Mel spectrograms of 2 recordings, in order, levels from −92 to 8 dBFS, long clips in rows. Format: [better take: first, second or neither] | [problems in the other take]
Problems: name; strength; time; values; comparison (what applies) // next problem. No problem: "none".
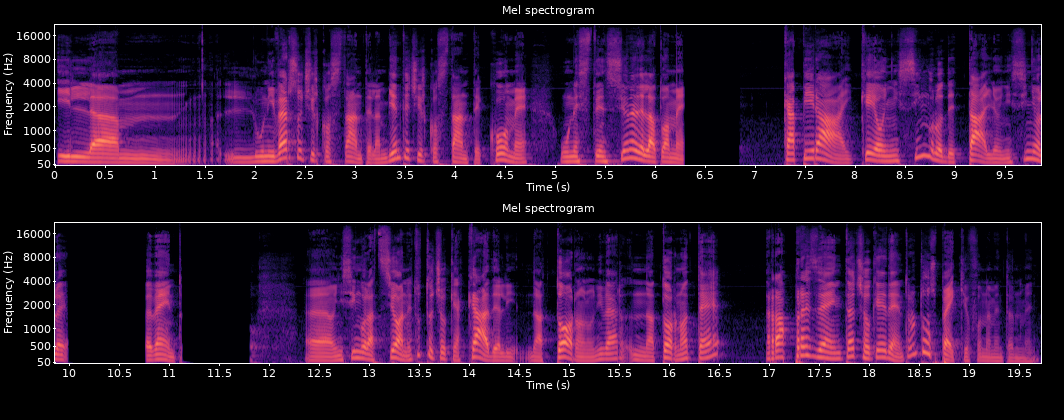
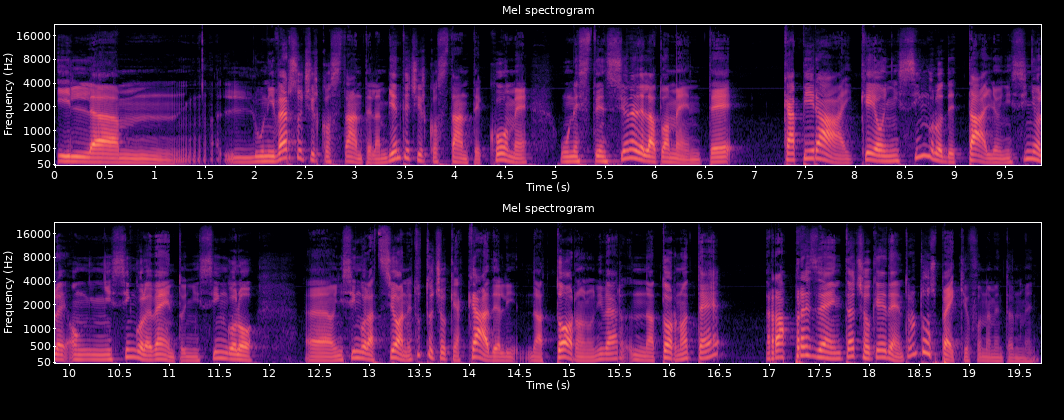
second | audio cutting out; at 6.5 s for 0.5 s, at 10 s for 1 s and at 11 s for 0.5 s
